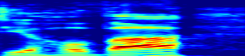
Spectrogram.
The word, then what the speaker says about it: Yehovah: But once I asked the question, I was able to find a rabbi within 30 seconds who unequivocally said the name was Yehovah.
